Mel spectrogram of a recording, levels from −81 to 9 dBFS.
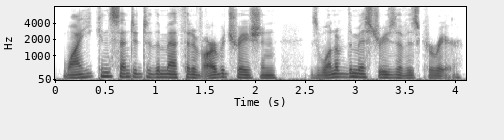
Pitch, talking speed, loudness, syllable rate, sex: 120 Hz, 235 wpm, -19 LUFS, 7.1 syllables/s, male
